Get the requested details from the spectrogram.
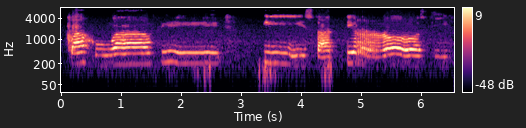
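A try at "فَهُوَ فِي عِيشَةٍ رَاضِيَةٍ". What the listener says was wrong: Fahuwanya pendek, nggak ada alif di sini. Fahuwa fi langsung. Fahuwa fi 'isyatir radiyah.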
